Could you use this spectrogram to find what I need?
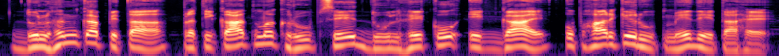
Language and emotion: Hindi, neutral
